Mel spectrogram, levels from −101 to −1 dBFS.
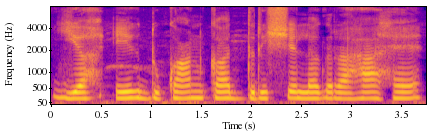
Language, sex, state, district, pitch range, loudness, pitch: Hindi, female, Jharkhand, Deoghar, 190-195 Hz, -15 LUFS, 190 Hz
